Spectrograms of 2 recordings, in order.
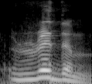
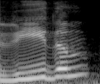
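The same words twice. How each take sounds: First: The first vowel is short. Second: The first vowel is long. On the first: The speaker calls it right. "which means short vowel sound I" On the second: The speaker calls it wrong. "Can I say rhythm? No"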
